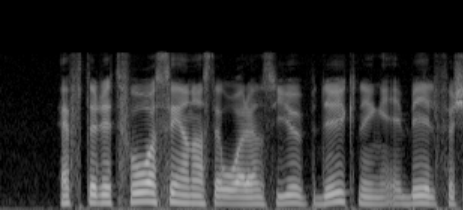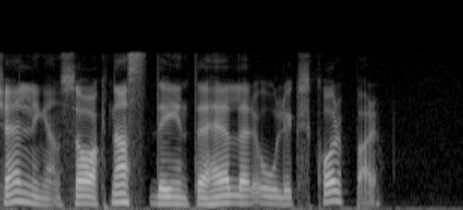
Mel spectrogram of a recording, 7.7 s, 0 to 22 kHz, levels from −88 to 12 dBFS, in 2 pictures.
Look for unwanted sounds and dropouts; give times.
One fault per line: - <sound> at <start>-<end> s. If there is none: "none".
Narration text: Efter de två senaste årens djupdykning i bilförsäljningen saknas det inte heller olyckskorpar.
none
